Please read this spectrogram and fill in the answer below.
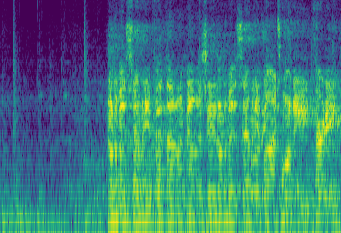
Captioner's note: auctioneer chant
